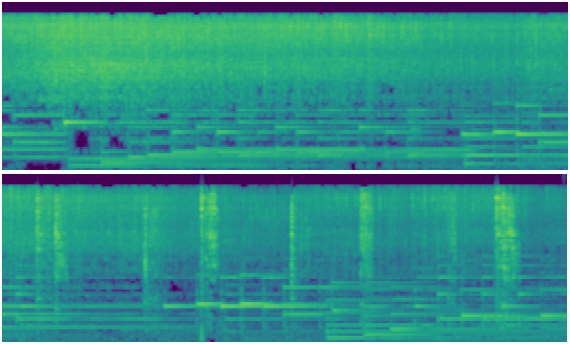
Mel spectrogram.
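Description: Vegetables sizzling as they stir-fry in hot oil in a pan, with sharp clicks of a utensil against the pan from about halfway through. Soft background music with a melody runs underneath.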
